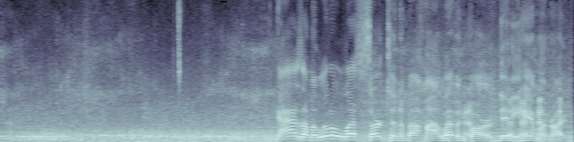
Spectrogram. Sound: laughs

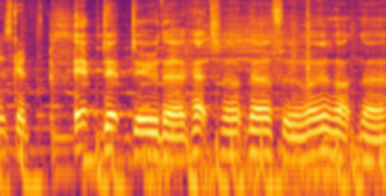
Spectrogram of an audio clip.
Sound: chanting

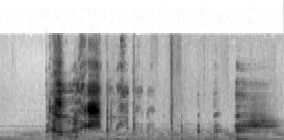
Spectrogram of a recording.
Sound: chuckling

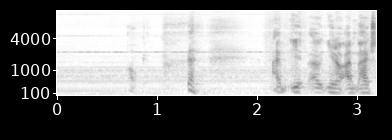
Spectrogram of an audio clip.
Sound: detective chuckling

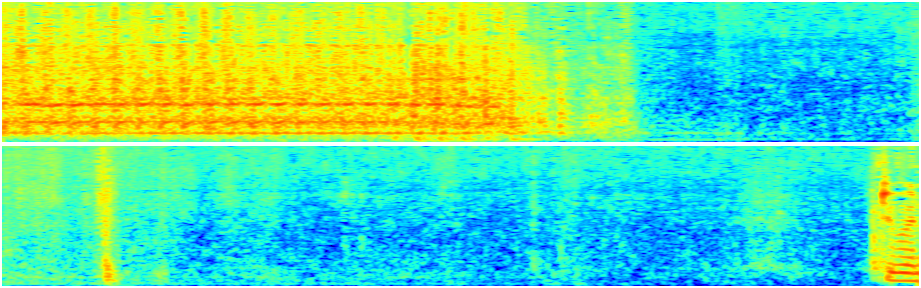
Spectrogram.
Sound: sewing machine whirring

